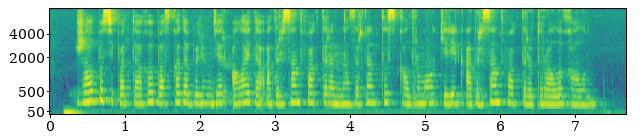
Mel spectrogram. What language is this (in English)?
Kazakh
